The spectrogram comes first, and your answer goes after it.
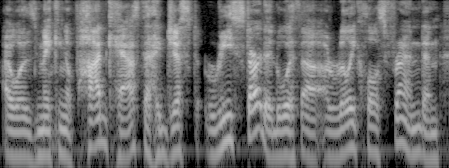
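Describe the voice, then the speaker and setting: Middle-aged man, fairly low pitch, raspy husky tone, halting reflective delivery, slightly numb-mouthed articulation, personal vlog. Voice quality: slightly altered articulation from facial numbness. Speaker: YouTuber and podcaster. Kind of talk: candid personal vlog, unscripted.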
